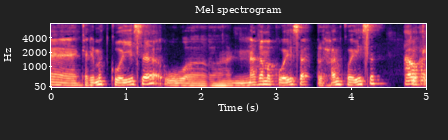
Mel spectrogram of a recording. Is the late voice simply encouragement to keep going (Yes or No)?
No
